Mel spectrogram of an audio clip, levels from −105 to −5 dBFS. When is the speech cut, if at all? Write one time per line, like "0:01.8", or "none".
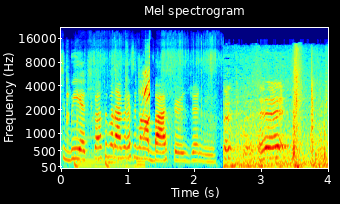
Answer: none

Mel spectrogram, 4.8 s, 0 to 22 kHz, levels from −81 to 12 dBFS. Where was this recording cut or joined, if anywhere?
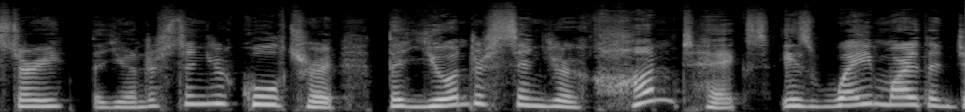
0:03.8

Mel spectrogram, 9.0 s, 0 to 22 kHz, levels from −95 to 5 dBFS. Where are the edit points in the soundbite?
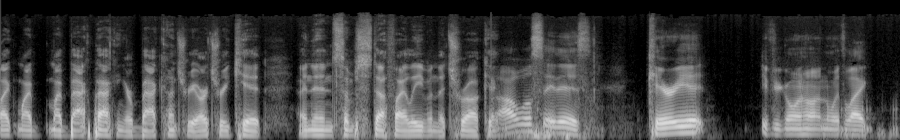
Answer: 0:05.0

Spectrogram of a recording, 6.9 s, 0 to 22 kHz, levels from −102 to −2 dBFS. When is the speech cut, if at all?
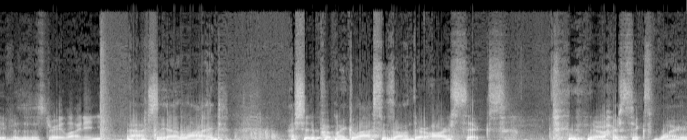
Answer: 0:01.0

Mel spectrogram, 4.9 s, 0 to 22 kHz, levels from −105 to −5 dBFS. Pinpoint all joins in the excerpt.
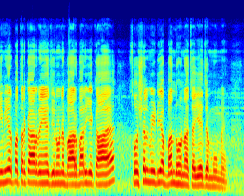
none

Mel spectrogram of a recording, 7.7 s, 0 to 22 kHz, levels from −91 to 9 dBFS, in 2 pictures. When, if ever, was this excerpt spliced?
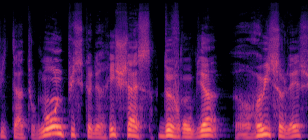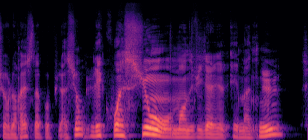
0:01.9
0:04.9
0:06.7

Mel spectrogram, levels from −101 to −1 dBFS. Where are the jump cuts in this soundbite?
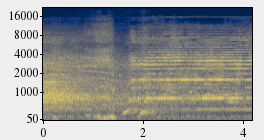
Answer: none

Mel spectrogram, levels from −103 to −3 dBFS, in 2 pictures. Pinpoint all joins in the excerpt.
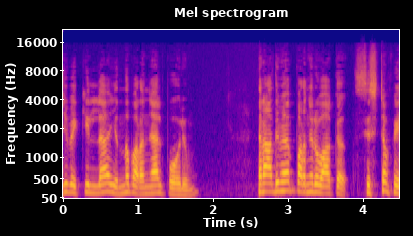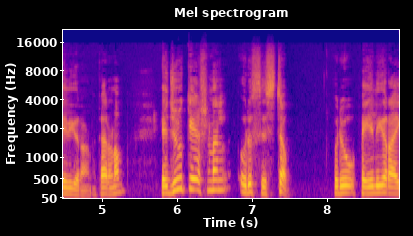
none

